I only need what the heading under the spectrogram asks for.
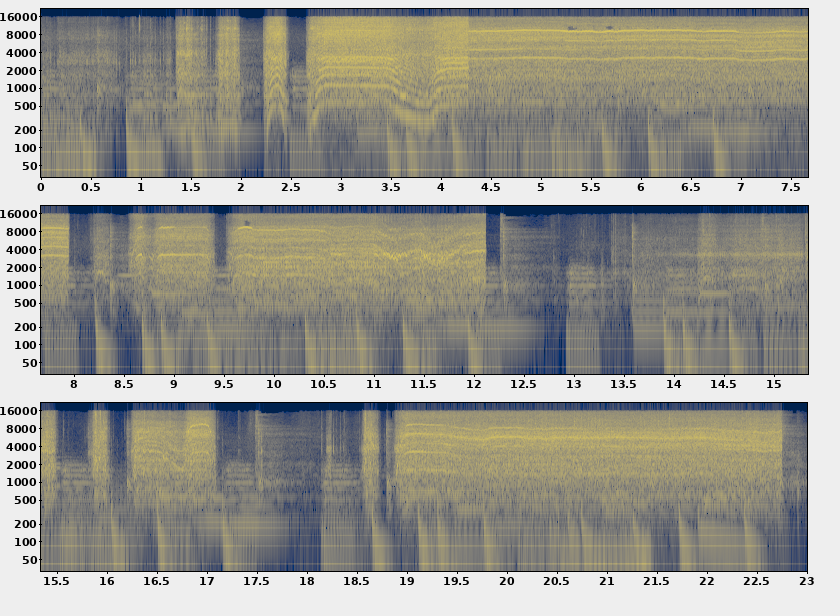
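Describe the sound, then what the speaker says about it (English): A power drill with a Forstner bit boring through timber for a timber-framed pergola, loud and close, running in long sustained stretches with brief pauses and pitch shifts as the bit bites into the wood. "So we're just drilling the Forstner bit hole back through from the top side just to meet it in the middle."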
